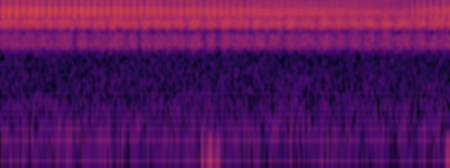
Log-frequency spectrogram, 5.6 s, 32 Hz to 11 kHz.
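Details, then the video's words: Singing cicadas forming an unbroken high-pitched rasping drone, throbbing in quick regular pulses, with a second buzzing voice swelling near the end. "45 min de chant des cigales"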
